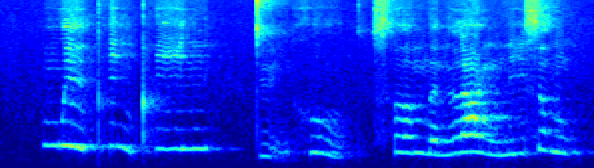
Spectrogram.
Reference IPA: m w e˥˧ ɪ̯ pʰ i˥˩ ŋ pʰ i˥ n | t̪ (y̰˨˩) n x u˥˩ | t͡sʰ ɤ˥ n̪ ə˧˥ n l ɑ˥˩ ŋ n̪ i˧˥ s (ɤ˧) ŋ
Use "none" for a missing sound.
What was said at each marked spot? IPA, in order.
y̰˨˩, ɤ˧

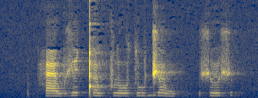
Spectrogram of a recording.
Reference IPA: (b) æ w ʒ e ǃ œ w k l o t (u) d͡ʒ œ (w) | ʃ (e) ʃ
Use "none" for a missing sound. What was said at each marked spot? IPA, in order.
pʰ, u, w, ø

